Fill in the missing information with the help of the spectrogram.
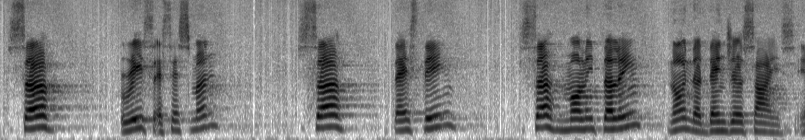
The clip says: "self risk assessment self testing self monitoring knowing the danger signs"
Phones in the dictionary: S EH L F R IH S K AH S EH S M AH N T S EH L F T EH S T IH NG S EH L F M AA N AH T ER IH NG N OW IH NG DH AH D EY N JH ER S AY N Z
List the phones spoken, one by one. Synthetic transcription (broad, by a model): S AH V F R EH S AH S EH S M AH N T S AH F T EH S T IH NG S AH F M AA N AH T ER IH NG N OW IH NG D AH D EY N JH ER S AY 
